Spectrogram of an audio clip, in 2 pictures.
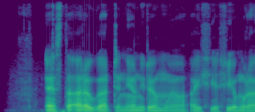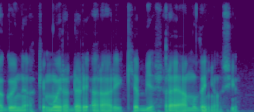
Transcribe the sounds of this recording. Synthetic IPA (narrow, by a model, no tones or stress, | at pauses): ɛsta̰ʔaɾauɣaːteneɔniɾeɔmwɛwaʔaiʃia̰ʃiɔ̰mʔo̰ɾaɡɔinḛʔakemoeɾadaɾeʔaɾa̰ːɾekiaβiaɕaɾaja̰moðɛ̰ɲɔ̰siɔ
